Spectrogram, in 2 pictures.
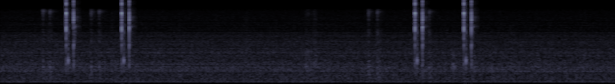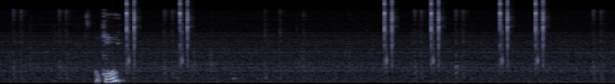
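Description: A computer mouse clicks sharply several times.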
